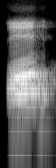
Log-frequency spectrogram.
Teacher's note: Jadi kalau kita mengucapkan qo ya itu pangkal lidahnya naik ya. Jadi pangkal lidah atau bagian belakang lidahnya itu dinaikkan tuh. Kemudian ee makhraj yang sebenarnya ya ditempelkan juga gitu ya. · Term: istila, isti'la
